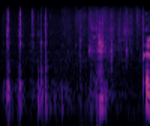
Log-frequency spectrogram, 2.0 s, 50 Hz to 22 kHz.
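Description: Light metallic clicks and taps of a Glock 30's recoil spring and guide rod being seated in the slide and the slide being handled: a few sharp clicks in the first half-second, then fainter ones.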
